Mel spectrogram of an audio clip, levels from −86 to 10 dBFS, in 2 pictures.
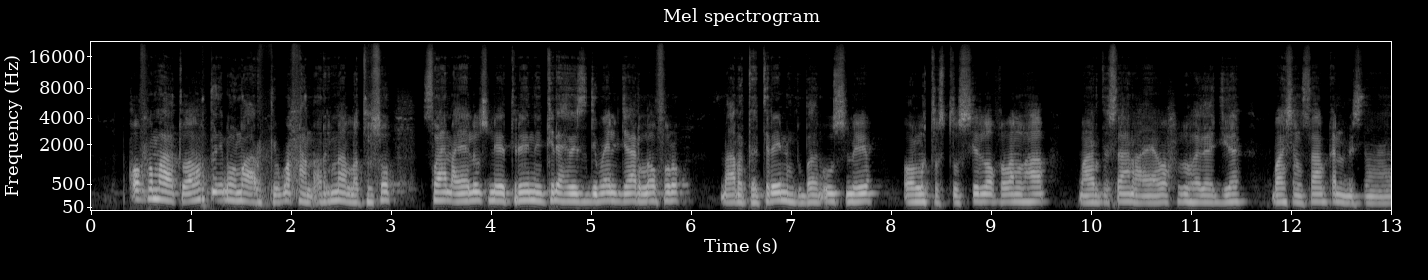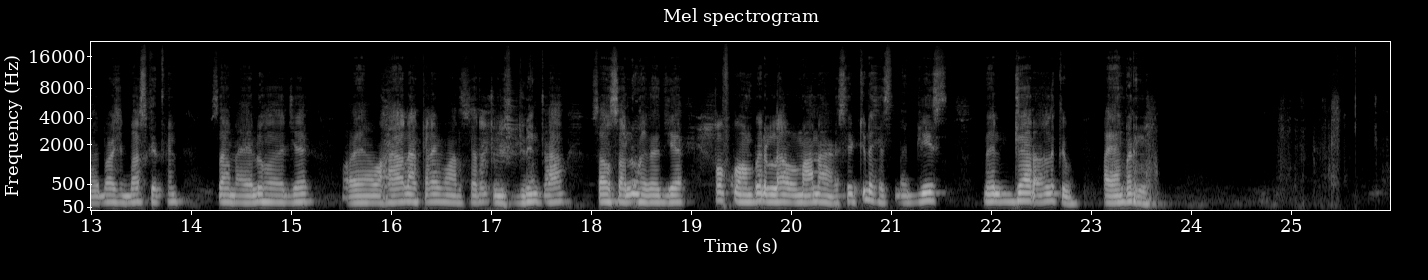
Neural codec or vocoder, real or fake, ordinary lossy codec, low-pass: codec, 44.1 kHz, 1.7 kbps, Pupu-Codec; fake; none; none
